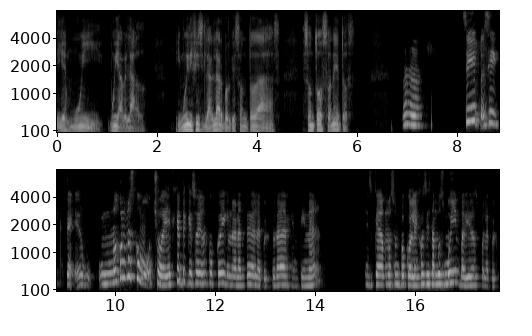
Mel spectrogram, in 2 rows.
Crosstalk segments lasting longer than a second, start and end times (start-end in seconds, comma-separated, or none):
none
